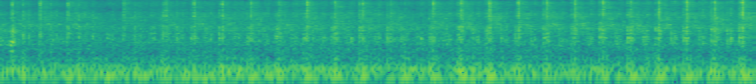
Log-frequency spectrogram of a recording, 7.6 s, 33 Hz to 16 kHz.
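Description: A 1948 John Deere Model G tractor engine runs in an antique tractor parade with a steady, loud, chugging pulse of rapid, evenly spaced beats.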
